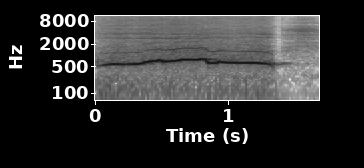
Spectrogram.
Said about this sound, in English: But we are sitting around this campfire, just like comparing silly like talents and stuff. Like I can turn my elbow like the wrong way, and I can do this hand whistle.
